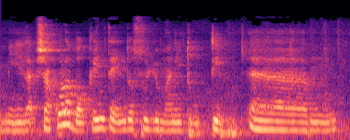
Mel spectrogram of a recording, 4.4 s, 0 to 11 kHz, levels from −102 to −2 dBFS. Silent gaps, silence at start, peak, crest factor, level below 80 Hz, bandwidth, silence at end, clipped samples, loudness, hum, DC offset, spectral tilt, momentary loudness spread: none; 0 s; -2 dBFS; 16 dB; -50 dBFS; 7.8 kHz; 0 s; under 0.1%; -19 LUFS; none; under 0.1%; -6 dB/octave; 7 LU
